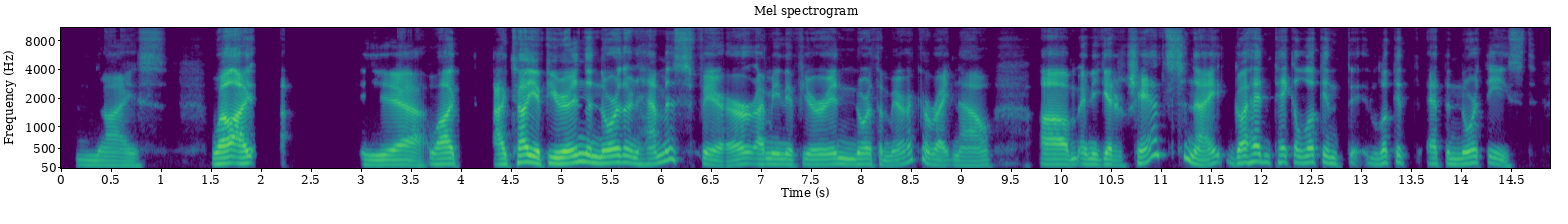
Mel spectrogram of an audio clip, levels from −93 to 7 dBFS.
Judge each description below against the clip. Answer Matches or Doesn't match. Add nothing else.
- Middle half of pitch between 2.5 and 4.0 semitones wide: Doesn't match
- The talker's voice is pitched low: Matches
